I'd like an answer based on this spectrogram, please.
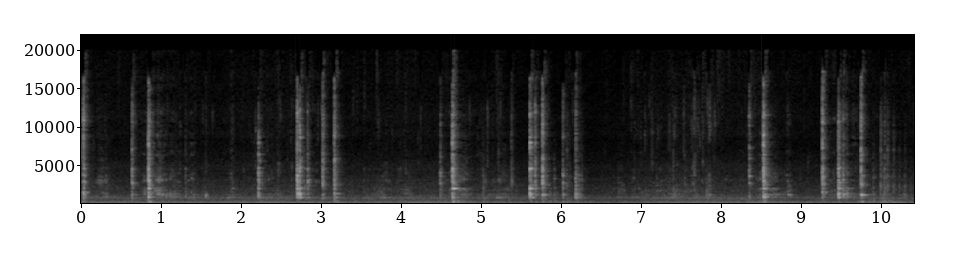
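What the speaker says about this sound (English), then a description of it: "And you just want to stir this up slowly." A spoon stirs evaporated milk slowly into a green bean chicken casserole in a dish, with irregular clinks and scrapes against the dish over a soft wet churning, close and moderately loud, with no talk.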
